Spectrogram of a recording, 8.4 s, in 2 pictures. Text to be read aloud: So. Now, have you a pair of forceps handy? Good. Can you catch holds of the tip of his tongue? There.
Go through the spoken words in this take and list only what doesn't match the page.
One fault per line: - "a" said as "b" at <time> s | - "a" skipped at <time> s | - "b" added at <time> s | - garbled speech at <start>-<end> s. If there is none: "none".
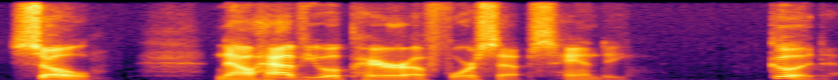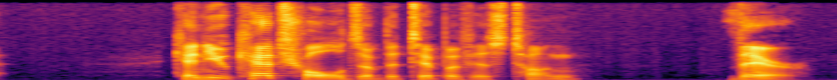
none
